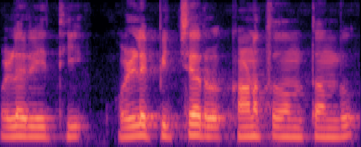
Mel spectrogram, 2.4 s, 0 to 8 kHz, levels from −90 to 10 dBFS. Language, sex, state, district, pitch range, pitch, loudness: Kannada, male, Karnataka, Raichur, 150-155 Hz, 155 Hz, -19 LUFS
